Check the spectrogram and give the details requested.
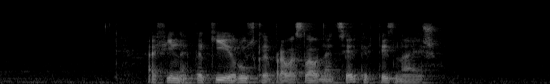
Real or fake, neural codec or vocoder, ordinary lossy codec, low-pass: real; none; Opus, 64 kbps; 7.2 kHz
